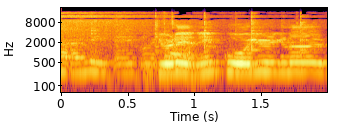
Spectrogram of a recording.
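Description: Hot tempering poured from a steel pan into a pot of curry, sizzling as it lands near the start, with the pan clinking and scraping against the pot's rim. A voice holding steady notes runs underneath.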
